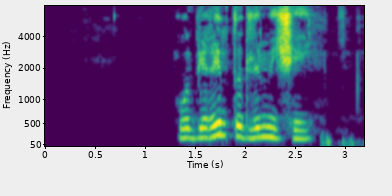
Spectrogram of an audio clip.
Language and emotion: Russian, neutral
